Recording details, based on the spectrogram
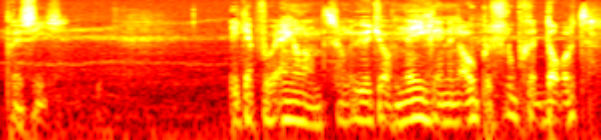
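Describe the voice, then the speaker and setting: An actor playing a gruff, lusty and gloomy old sea hand in a historical radio play, with earthy sailor talk. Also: male voice, sits low, steady tone, measured pace. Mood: gloomy, grumbling. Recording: noisy radio play recording.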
